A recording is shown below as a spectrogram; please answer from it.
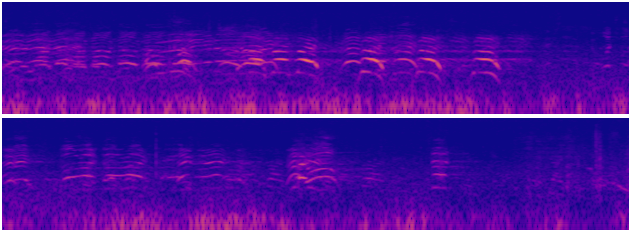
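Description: Football players shouting calls across the field before the snap, in bursts that pause for a moment about five seconds in and then resume. A steady low wind rumble on the microphone sits underneath.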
